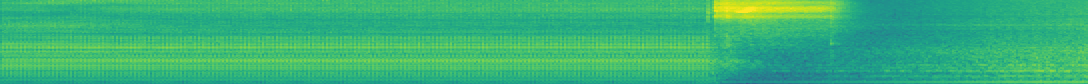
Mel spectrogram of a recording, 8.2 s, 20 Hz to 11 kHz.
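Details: Rolair JC10 air compressor after replacing the crusty check valve: motor and pump drone steadily with an even pulse about three strokes a second, then cut off; charging normally.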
